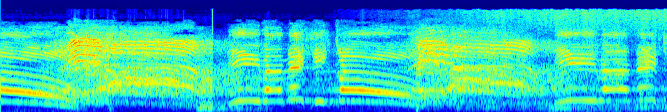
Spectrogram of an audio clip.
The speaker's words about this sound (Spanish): Viva México, Carlita, Angélica, gritó toda la gente.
